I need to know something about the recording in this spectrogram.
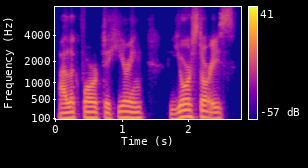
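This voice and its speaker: A man teaching a casual English vocabulary lesson, repeating phrases and filling pauses with "you know". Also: on the low side, steady tone, darkish tone, no echo.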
